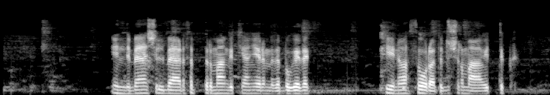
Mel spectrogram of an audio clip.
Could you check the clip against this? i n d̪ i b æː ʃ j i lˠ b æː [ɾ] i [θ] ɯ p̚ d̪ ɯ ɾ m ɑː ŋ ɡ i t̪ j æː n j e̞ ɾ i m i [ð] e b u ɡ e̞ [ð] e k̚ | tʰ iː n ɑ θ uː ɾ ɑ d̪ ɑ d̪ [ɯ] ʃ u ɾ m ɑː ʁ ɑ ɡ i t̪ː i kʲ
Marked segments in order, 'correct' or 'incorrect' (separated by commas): correct, correct, correct, correct, incorrect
